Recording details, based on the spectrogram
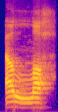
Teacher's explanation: Jadi menyimpang, harusnya dia di gigi lam, ketika lafaz Allah dia ditaruh di gusi. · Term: lamul jalalah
